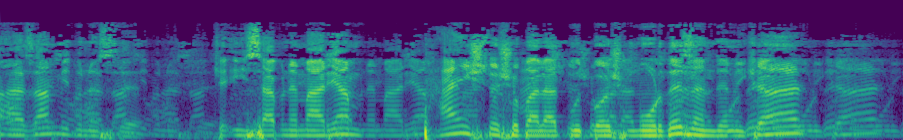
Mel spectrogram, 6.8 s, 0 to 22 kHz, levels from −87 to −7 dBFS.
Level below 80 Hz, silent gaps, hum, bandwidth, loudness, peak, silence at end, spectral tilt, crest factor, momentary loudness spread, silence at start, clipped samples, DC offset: -44 dBFS; none; none; 11.5 kHz; -21 LUFS; -2 dBFS; 0.05 s; -3 dB/octave; 20 dB; 15 LU; 0 s; under 0.1%; under 0.1%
